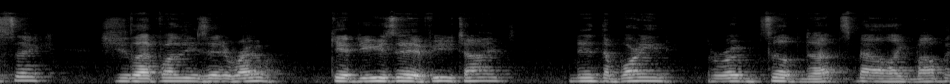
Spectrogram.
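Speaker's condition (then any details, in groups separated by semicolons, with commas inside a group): Friedreich's ataxia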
